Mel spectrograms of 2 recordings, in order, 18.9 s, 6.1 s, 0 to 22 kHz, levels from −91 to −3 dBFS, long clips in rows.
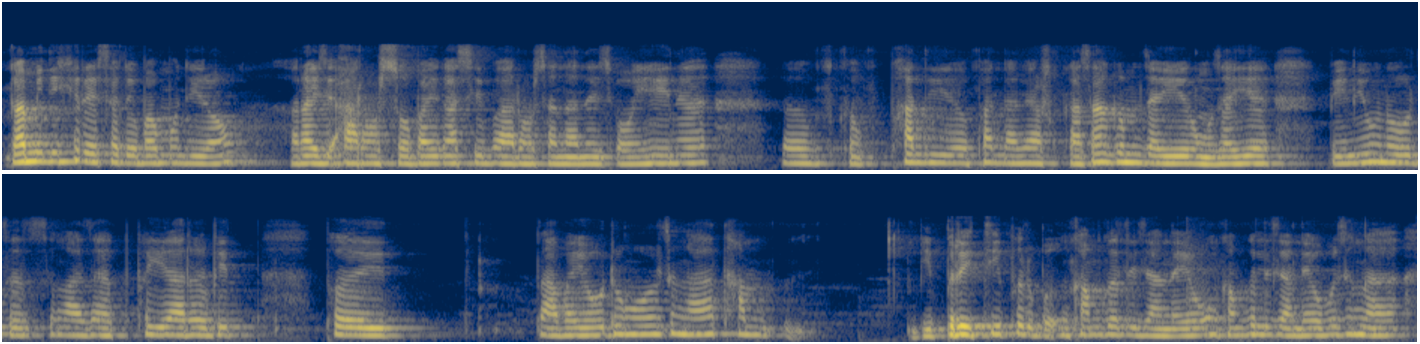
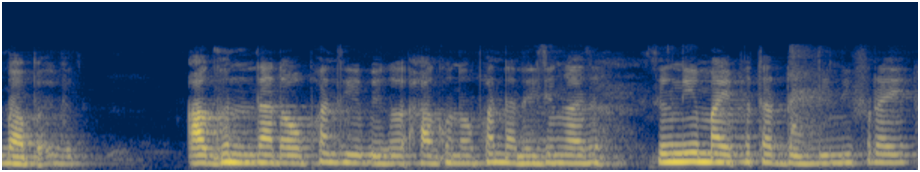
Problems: constant background noise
